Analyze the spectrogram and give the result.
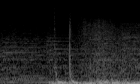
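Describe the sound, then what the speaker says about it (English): A particle cannon blast in the game Goddess of Victory: NIKKE booms out over a steady rumbling bed, with a sharp burst followed by a louder, sustained roar of destruction. "The particle cannon emits a blast of light"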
